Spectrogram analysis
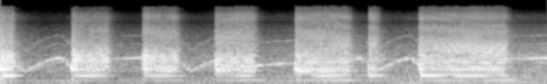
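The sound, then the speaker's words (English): An ambulance siren wails loudly as rescue vehicles race to the scene during an emergency drill in a Tel Aviv suburb, in rapid, repeating rising sweeps, cycling about every half second with a steady rumble of traffic beneath, no voices present. “As rescue vehicles race to the scene, one of the ambulances turns out to be wired with explosives.”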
